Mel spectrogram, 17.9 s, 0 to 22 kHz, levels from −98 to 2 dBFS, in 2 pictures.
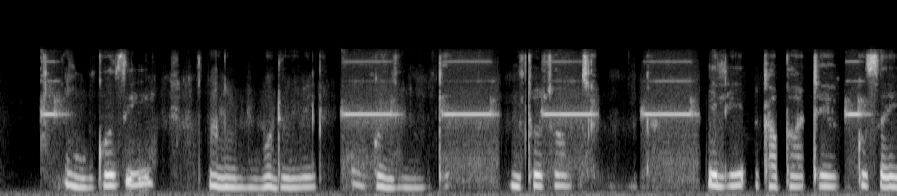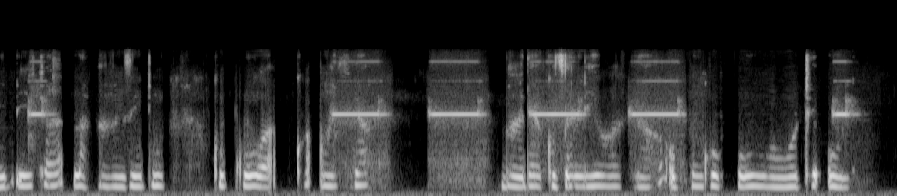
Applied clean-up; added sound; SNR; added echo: neural diffusion model UNIVERSE++.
